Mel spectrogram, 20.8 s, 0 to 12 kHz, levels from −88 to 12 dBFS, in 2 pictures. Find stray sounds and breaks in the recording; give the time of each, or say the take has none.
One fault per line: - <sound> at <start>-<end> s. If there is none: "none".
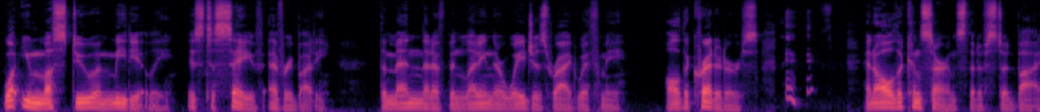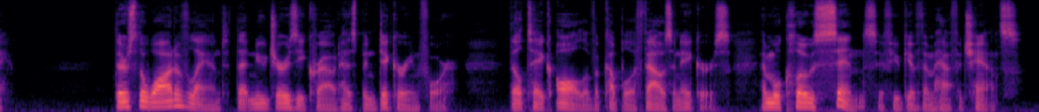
- laugh at 7.8-8.3 s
